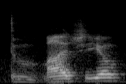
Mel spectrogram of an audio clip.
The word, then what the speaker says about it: DiMaggio: something I am noticing watching more and more of these is that, you know, I used to associate John DiMaggio, is that how you say it?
